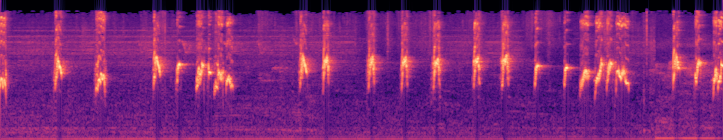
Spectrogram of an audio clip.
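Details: Red-whiskered bulbul singing in the morning in double-note style: steady series of loud, clear, downslurred whistles about every half second, breaking into quicker chattering clusters, with a faint constant hum behind.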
